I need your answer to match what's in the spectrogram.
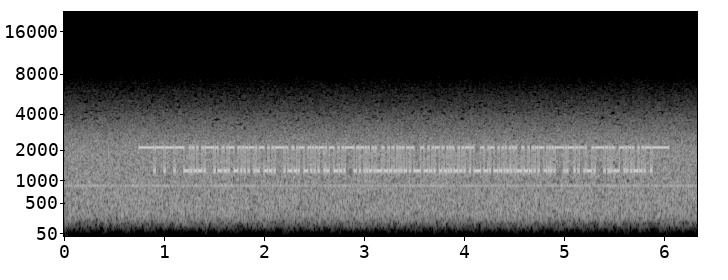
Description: RTTY (75 baud, 850 Hz shift), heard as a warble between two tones, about 1700 Hz centre, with radio static. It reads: AGN? AGN? PSE RPT UR QTH DE 4X3JOF K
